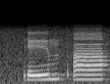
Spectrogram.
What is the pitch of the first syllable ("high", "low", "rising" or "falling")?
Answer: rising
